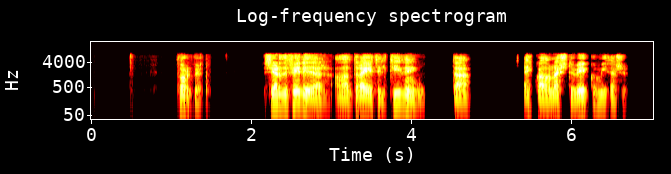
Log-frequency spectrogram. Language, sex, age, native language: Icelandic, male, 40-49, Icelandic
